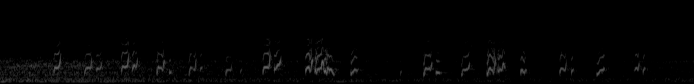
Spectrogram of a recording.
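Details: A tiny new pet guinea pig gives a quick series of short, squeaky chirps, about twenty in seven seconds. The notes bounce between mid and higher pitch, sometimes in close pairs, over a quiet indoor hiss.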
